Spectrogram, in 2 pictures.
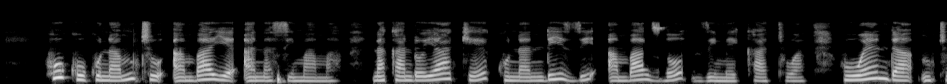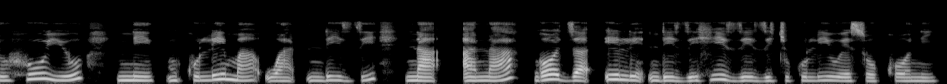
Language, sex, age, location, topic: Swahili, female, 25-35, Nakuru, agriculture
